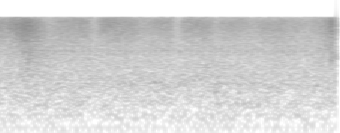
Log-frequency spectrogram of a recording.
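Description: Faint rubbing of a cloth wiping marker off a whiteboard, with a slightly louder stroke near the start.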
